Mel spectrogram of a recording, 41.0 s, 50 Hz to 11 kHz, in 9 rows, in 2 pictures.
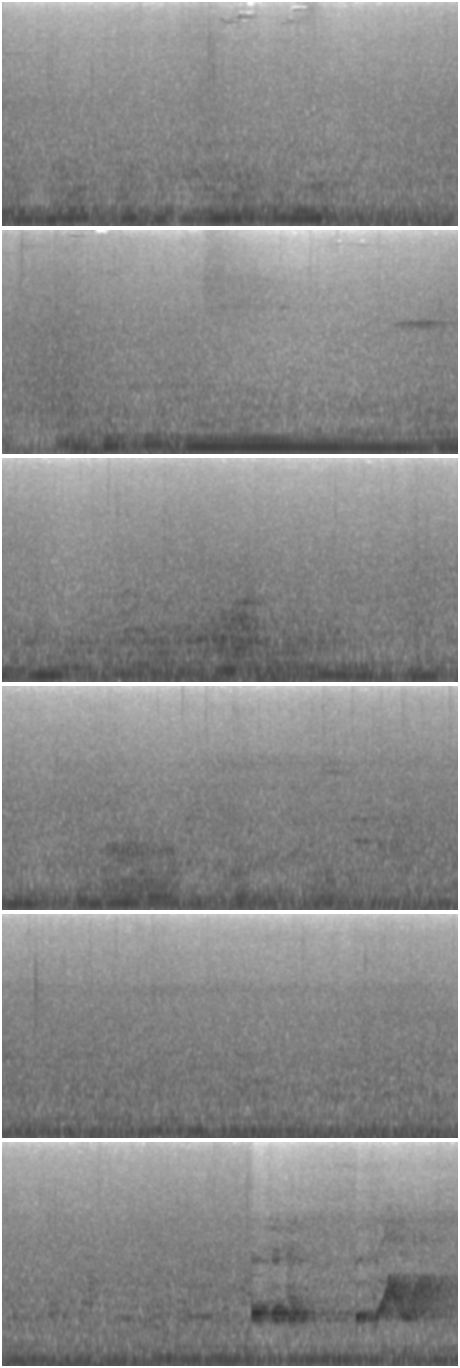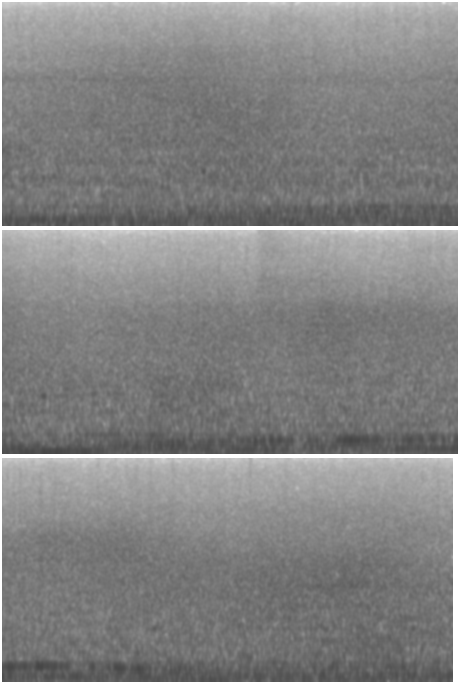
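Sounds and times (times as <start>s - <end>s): traffic engines humming: 0.0s - 40.9s.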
